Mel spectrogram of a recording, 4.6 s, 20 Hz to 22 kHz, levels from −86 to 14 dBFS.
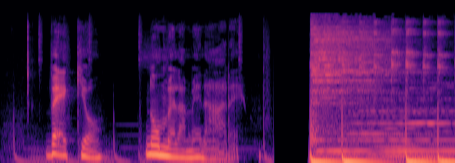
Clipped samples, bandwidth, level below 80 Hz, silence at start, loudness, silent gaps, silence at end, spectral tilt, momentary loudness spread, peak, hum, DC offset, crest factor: under 0.1%; 15.5 kHz; -22 dBFS; 0.15 s; -21 LUFS; 2.74-3.06 s; 0 s; -4.5 dB/octave; 17 LU; -6 dBFS; none; under 0.1%; 14 dB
